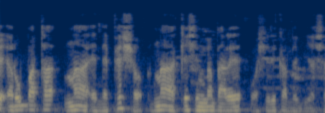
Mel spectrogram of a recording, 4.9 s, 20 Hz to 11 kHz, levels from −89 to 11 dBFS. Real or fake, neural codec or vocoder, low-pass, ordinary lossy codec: real; none; 7.2 kHz; MP3, 32 kbps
